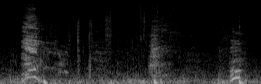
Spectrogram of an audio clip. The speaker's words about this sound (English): At the center of the ranch, young colts are milling around the corral as Gator, a 14-year-old blind dog, guards the house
